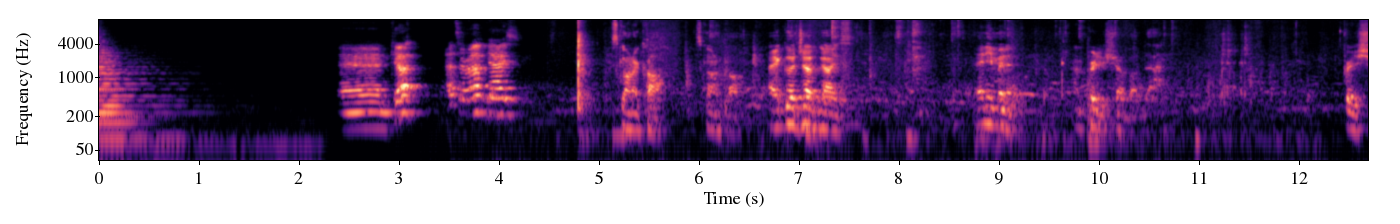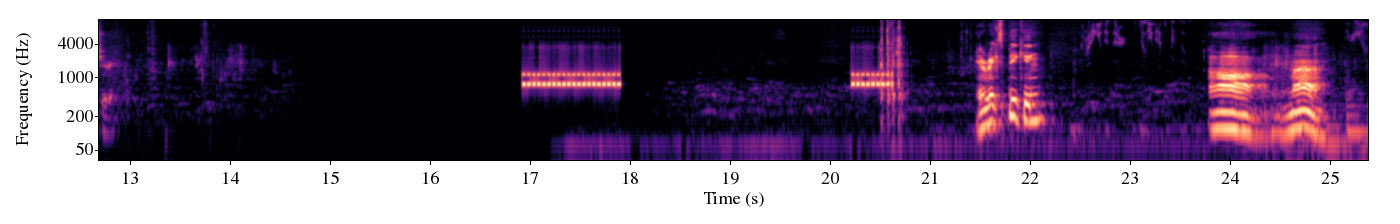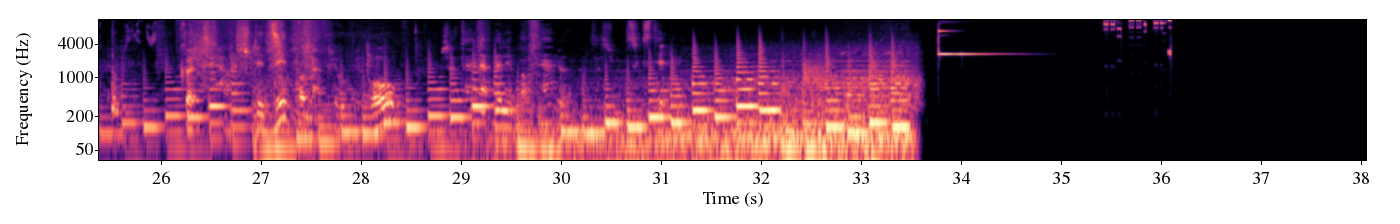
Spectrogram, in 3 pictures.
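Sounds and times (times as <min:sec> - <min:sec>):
telephone ringing two-tone: 0:17.0 - 0:18.0, 0:20.2 - 0:20.8
upbeat electronic music: 0:22.5 - 0:23.7, 0:24.6 - 0:33.7
bright ding: 0:33.8 - 0:35.0.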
